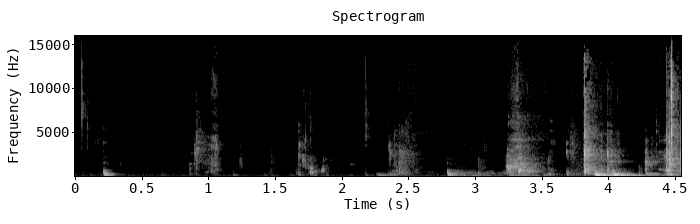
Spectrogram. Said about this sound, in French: Je prends une petite gorgée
